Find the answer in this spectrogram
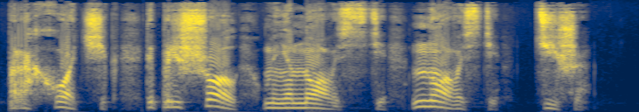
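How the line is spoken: Hissed. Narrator (Russian): зашипела Фритти

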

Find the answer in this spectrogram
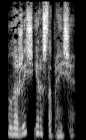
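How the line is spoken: Gentle command. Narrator (Russian): скомандовала она мягко

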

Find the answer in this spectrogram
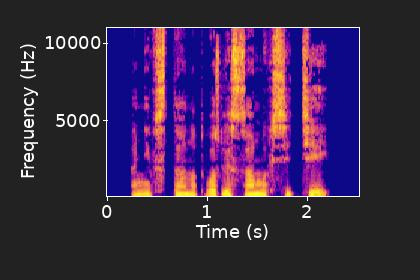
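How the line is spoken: Whisper. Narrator (Russian): зашептал Мишка

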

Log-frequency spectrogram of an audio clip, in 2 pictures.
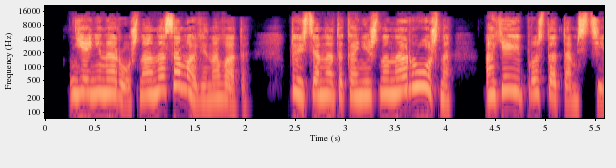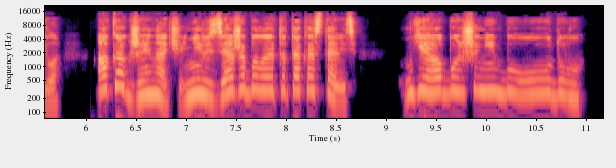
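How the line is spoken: Nervous rapid chatter. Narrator (Russian): тараторила она от нервного перенапряжения

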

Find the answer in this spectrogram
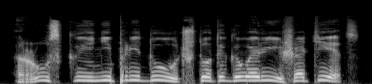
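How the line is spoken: Exclaimed. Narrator (Russian): воскликнул Алей

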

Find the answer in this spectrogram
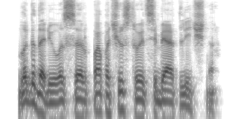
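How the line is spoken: Calm girl's answer. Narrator (Russian): девочка совершенно спокойно ответила мне

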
